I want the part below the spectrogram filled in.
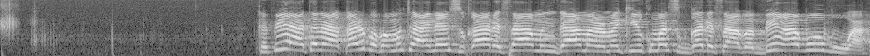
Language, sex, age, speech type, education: Hausa, female, 46-60, read, secondary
